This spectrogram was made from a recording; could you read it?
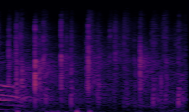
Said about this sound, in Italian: Grande applausometro!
